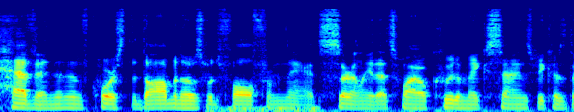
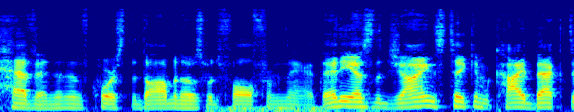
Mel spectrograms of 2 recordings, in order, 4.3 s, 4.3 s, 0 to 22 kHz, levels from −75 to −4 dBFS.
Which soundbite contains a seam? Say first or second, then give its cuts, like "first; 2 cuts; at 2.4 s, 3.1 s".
first; 1 cut; at 2.4 s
